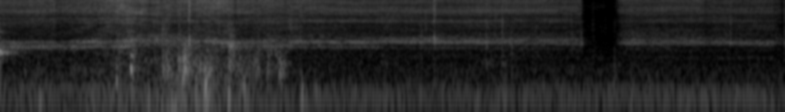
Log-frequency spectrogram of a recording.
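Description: Small clockwork wind-up bug toy running after being wound, its spring-driven gears giving a steady high whir.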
